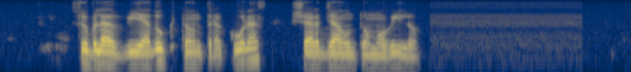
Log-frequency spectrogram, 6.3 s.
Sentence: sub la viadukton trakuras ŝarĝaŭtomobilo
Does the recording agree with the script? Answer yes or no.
yes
